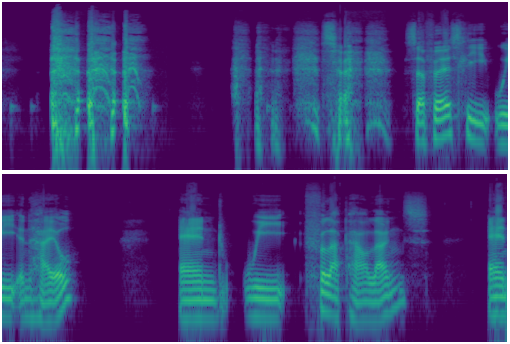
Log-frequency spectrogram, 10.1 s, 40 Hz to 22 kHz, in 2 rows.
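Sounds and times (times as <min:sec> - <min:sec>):
person coughing deliberately: 0:00.5 - 0:01.6
speech: 0:03.1 - 0:05.9, 0:06.8 - 0:09.4, 0:10.0 - 0:10.1.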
